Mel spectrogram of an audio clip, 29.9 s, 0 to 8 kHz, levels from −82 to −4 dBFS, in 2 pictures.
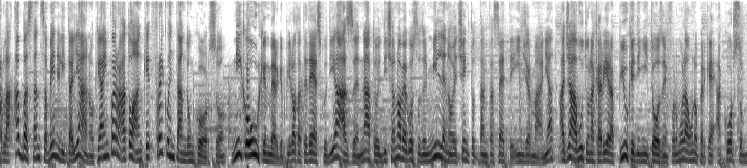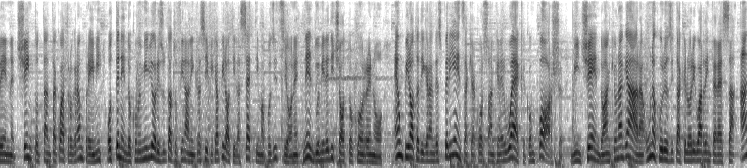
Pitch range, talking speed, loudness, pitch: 125-180 Hz, 165 wpm, -15 LUFS, 145 Hz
